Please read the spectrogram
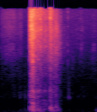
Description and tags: Sounds of throwing something made by putting the microphone through some leaves in a forest. If you like my sounds - check my music on streaming services (search for Tomasz Kucza).
forest, leaves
